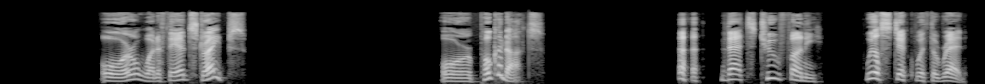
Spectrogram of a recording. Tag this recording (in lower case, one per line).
speech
